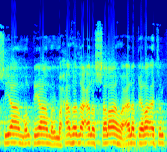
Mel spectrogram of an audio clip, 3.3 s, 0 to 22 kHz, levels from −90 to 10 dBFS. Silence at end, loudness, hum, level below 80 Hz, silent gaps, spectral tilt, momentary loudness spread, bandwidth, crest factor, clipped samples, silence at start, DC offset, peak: 0 s; -10 LUFS; none; -48 dBFS; none; -7 dB/octave; 3 LU; 11.5 kHz; 10 dB; 0.7%; 0 s; under 0.1%; 0 dBFS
